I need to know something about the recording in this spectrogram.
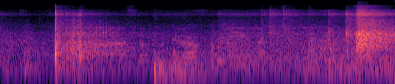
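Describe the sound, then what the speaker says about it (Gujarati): Diwali firecrackers go off in a few sharp bursts, one loud crack standing out, with a crackling flurry near the end and voices murmuring throughout. "ફટાકડા ફોડી રહ્યા છે"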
